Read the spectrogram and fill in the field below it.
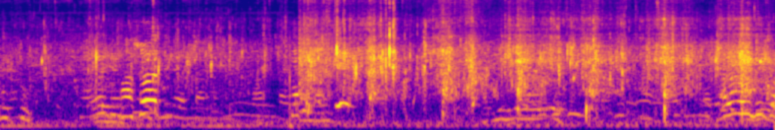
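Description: Hands splash and squelch in shallow muddy water.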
